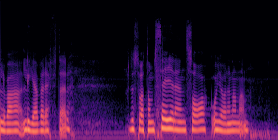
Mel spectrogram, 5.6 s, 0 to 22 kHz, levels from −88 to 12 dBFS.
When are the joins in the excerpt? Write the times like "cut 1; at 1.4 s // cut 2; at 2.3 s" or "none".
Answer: cut 1; at 2.6 s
